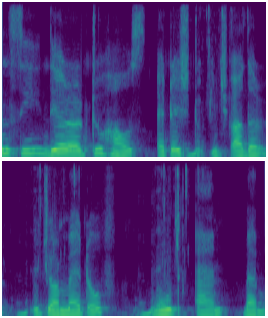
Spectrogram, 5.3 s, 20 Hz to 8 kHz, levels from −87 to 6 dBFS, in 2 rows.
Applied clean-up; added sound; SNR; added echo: neural separator model SepFormer DNS4.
